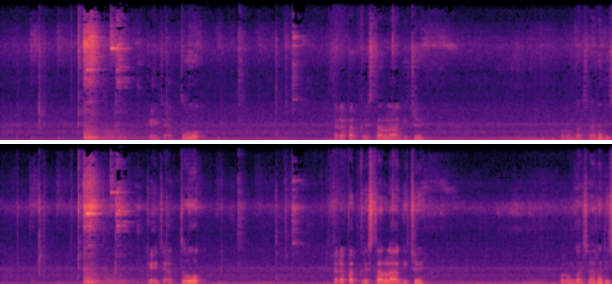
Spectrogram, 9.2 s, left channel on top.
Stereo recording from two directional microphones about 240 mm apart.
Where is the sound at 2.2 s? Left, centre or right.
Right.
